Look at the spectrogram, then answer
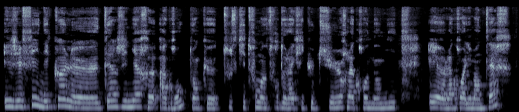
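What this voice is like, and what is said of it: Basque French accent. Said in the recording (French): “je viens du Pays Basque, peut-être que ça va s'entendre dans mon accent.”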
